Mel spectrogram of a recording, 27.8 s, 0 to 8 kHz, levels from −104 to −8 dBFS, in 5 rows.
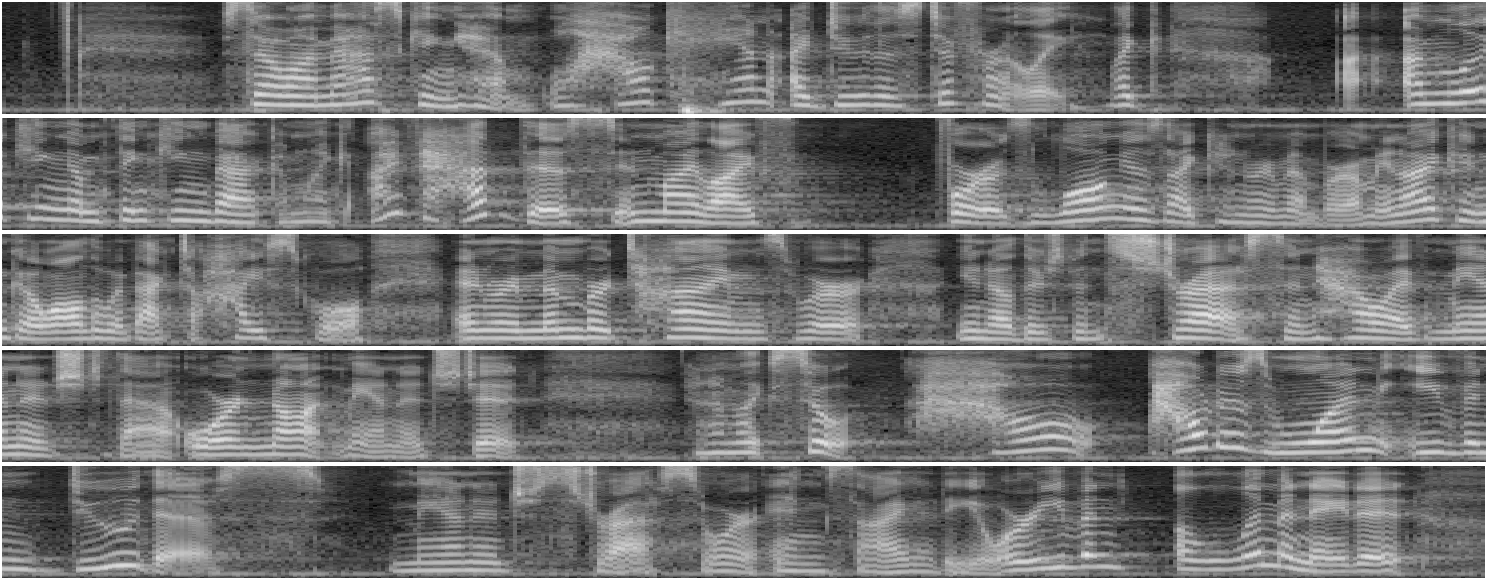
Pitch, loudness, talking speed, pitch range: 210 Hz, -26 LUFS, 175 wpm, 185-255 Hz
